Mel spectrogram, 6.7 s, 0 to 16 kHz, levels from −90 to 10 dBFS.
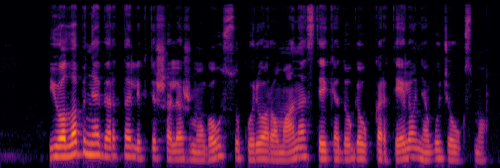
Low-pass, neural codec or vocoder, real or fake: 14.4 kHz; none; real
